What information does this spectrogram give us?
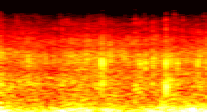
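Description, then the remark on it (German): Steady wind blowing hard across open fields along farm paths, between maize and bean fields, on a sunny day with a few clouds, with a constant low rumble and gusty buffeting against the microphone throughout, with no voices. “da ist gleich schön windig.”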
